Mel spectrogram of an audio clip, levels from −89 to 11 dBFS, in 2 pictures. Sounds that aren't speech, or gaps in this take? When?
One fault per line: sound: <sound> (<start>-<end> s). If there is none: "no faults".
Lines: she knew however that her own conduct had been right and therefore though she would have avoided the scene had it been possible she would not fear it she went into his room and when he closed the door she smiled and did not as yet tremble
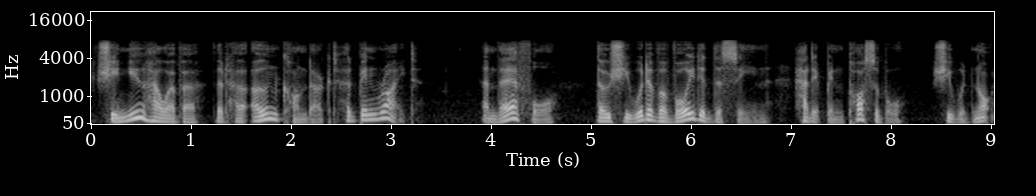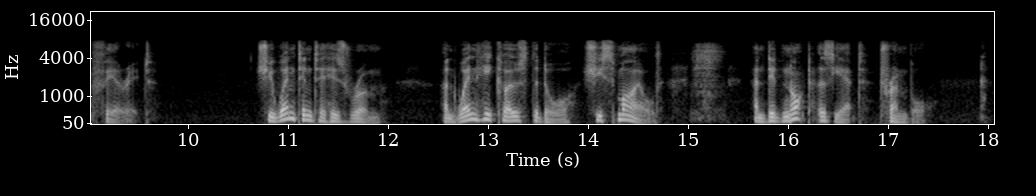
sound: sniff (15.0-15.4 s)
sound: laugh (17.9-18.0 s)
